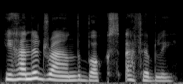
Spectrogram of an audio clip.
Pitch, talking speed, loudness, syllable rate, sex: 205 Hz, 195 wpm, -18 LUFS, 5.4 syllables/s, female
